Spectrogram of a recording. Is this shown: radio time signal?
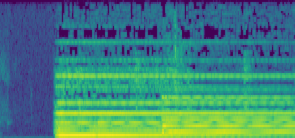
yes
